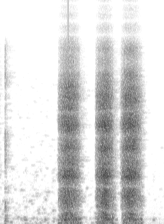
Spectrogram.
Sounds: Sniff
